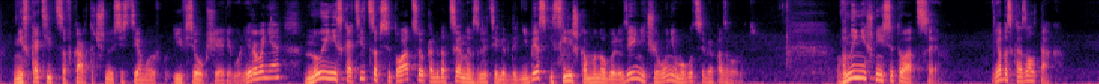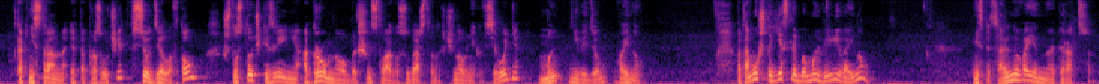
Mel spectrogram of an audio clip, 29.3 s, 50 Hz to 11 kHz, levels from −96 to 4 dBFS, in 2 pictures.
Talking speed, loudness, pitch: 140 wpm, -25 LUFS, 105 Hz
